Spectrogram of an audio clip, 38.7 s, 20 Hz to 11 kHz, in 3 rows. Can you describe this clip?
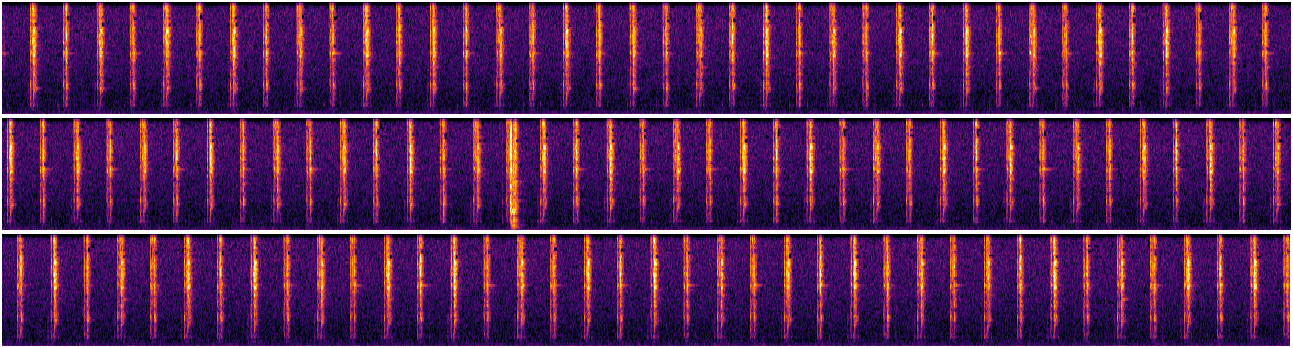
wuc ticking w bell trigger at 18s
Ticking mechanism of wind-up clock. Clock attempts to trigger the bells to mark the hour at about 18s. The system is broken, but with the additional bell sounds I uploaded, you can recreate it as you wish. Also possible to just edit out the trigger and loop the ticking.
clicking, wind-up, ticking, wind-up-clock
